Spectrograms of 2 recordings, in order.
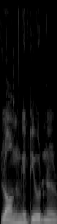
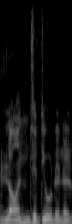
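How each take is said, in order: First: The first syllable sounds like 'long'. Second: The first syllable sounds like 'lonj'. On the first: The speaker calls it right. "it is pronounced longitudinal waves ... It's long" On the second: The speaker calls it wrong. "not longitudinal waves ... not longe"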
